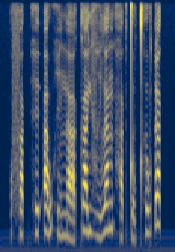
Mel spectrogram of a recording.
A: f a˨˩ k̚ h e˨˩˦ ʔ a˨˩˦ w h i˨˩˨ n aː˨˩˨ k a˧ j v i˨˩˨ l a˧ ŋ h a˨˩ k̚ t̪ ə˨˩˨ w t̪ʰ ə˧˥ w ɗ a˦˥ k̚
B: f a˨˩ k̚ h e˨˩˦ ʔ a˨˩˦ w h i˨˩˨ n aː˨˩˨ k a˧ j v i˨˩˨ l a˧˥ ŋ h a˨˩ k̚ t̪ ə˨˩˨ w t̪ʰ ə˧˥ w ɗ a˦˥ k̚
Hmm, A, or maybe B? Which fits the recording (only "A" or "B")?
A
